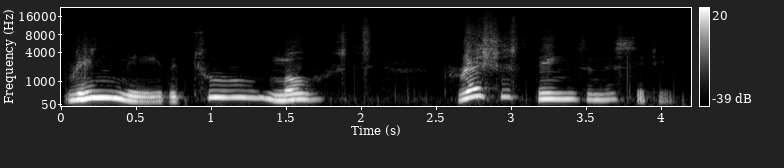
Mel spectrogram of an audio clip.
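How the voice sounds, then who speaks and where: A woman's voice: mid-range voice, very animated, slow, mellow, pitched above the performer's own voice, full character voice, rough recording. A woman voicing a majestic, benevolent male God in a fairy tale, stately and solemn. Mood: commanding.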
